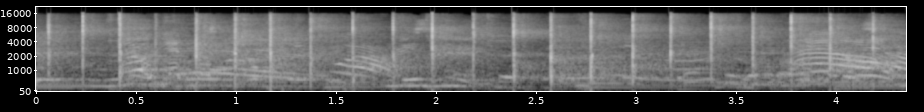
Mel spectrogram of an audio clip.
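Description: A few people clapping by hand: sharp, uneven claps that go on through the stretch, with excited child and adult voices between them.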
